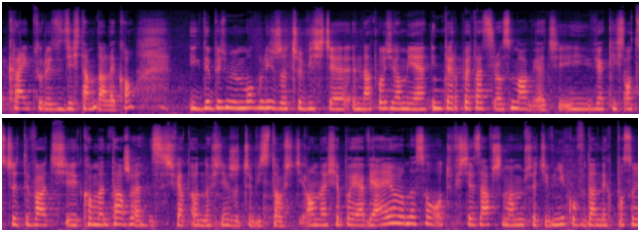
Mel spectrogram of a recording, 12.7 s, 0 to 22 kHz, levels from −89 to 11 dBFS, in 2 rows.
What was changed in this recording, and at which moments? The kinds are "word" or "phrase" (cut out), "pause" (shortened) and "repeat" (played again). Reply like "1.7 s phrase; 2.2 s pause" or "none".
0.9 s word; 3.7 s word; 4.9 s word; 6.2 s phrase; 8.2 s word; 11.4 s word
